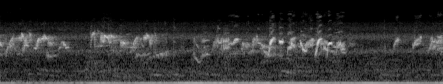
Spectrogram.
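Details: Red-whiskered bulbul male, excited by a nearby female, gives busy phrases of twittering, slurred whistles in two bursts separated by a brief lull. A faint low hum runs throughout.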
